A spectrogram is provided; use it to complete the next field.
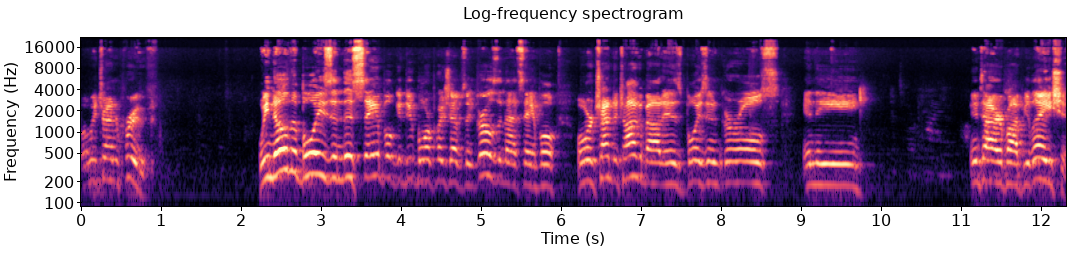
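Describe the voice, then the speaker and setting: Loud and pitched high for a man, his delivery has fairly even intonation and long, frequent pauses. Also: moderate pace. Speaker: high school statistics teacher. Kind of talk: classroom lecture. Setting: classroom with students.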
